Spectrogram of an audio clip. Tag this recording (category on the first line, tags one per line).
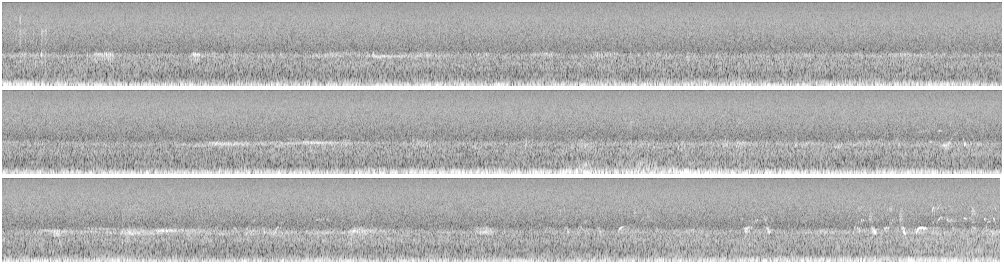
Soundscapes > Nature
meadow
alice-holt-forest
raspberry-pi
phenological-recording
soundscape
natural-soundscape
field-recording
nature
